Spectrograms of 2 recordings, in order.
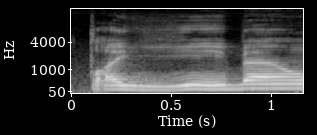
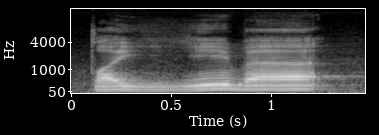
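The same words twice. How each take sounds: First: The ending n merges into the following w. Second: The word ends with a stop on a long a. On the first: "اگر وصل کردیم با حرف بعدی که حرف واو هست ادغام میشه" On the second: "در صورت وقف"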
